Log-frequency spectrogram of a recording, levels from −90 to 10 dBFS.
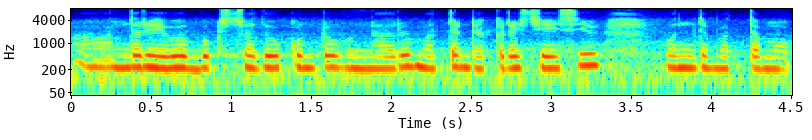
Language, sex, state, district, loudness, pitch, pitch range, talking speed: Telugu, female, Andhra Pradesh, Visakhapatnam, -14 LUFS, 230 Hz, 225-235 Hz, 135 wpm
